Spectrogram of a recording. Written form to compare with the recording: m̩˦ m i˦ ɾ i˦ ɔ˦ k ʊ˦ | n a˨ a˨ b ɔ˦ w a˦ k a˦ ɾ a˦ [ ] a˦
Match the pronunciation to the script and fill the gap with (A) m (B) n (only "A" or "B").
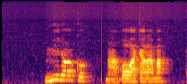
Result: A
